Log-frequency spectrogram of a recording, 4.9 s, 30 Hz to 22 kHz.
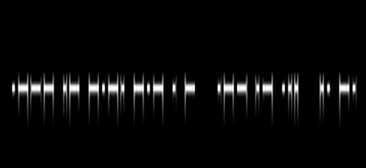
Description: Morse code, heard as a keyed tone, about 28 wpm, 700 Hz. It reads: JACKET WAS IN
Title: Pangram Challenge v2 - 28wpm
